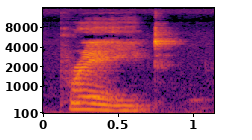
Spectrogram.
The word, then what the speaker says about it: prayed: So simple past, we add the ed, we pronounce only the d, we say prayed, prayed, prayed.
